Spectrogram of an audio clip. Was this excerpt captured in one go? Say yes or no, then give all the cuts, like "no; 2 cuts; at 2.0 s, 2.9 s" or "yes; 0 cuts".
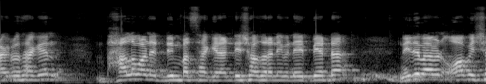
yes; 0 cuts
